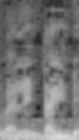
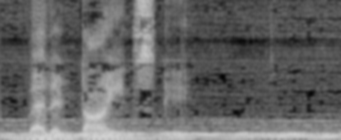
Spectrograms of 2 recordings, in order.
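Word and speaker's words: Valentine's Day: नाम पर गौर करें इसे जो आम कहा जाता है यह वैलेंटाइन डे है लेकिन हकीकत में जो इसका प्रोनाउंस एशन है वह है वैलेंटाइंस डे य वैलेंटाइन वाला दिन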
